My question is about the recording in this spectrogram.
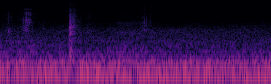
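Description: Outdoor city background noise: a steady low rumble of distant traffic, with a faint click about half a second in.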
